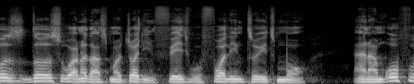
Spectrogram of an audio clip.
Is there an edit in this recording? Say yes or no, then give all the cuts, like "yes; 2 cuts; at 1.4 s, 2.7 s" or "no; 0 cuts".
no; 0 cuts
